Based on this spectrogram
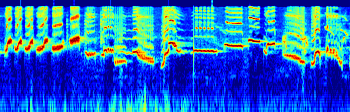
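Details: Female white-rumped shama singing to stimulate the male: loud, rich whistled phrases of rapid rising and falling notes, slurs and trills, delivered almost without pause in many varied voices.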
